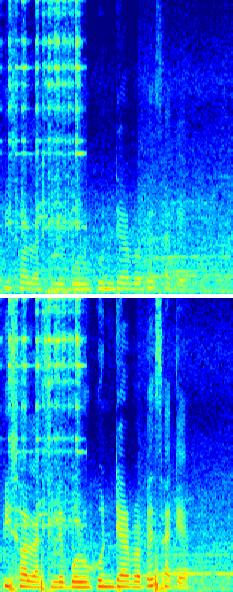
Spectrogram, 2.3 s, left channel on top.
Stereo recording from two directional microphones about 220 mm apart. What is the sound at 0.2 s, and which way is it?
Speech, 40° right (ahead or behind).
